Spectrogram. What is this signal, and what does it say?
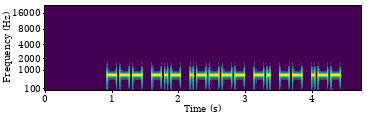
Morse code, heard as a keyed tone, about 25 wpm, 690 Hz. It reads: OK1NMW
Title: DXCC-100 Call Signs - 6 Characters - Repeated 3x - 25wpm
